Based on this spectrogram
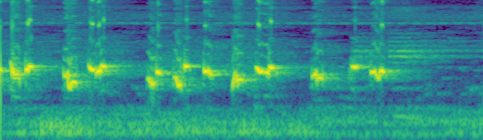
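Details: Lure recording of a sooty-headed bulbul in the fast 'ropel' style meant to make silent bulbuls answer: a dozen quick, throaty, bubbling notes in uneven pairs over two and a half seconds, with a faint low hum behind.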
